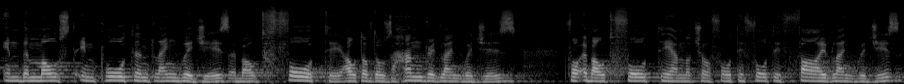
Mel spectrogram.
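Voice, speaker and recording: The pace is fairly slow. It is spoken with a Czech accent. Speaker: software company representative presenting a corpus tool. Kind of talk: conference presentation. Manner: halting, with fillers and restarts.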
